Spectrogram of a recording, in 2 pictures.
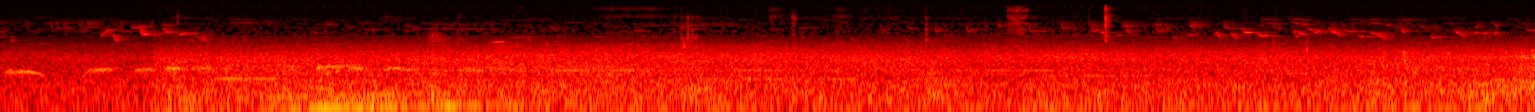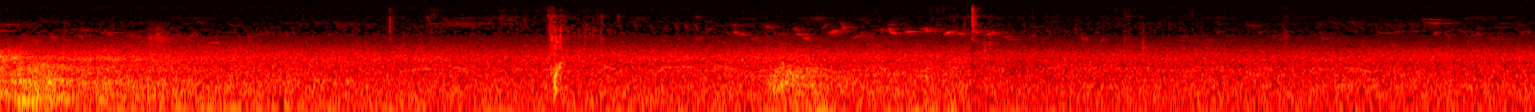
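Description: Wild birds chirping and singing over a steady outdoor background noise, with a low cooing in the first part. A louder rustling swell comes in the middle and a single sharp click about two-thirds of the way through.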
